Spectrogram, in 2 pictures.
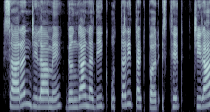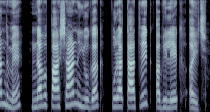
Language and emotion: Maithili, neutral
